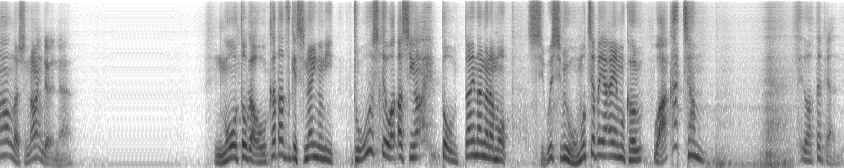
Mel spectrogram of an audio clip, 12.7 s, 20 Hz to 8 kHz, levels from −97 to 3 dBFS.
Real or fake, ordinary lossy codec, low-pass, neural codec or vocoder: fake; none; none; codec, 16 kHz, about 1 kbps, DyCAST, with the encoder's durations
